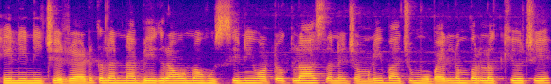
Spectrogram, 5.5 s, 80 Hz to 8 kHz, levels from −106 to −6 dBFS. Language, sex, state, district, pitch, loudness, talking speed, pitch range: Gujarati, female, Gujarat, Valsad, 200 Hz, -15 LUFS, 175 wpm, 195-205 Hz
